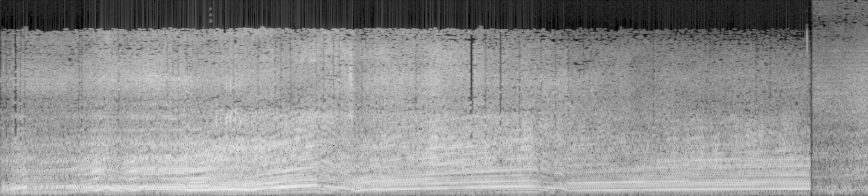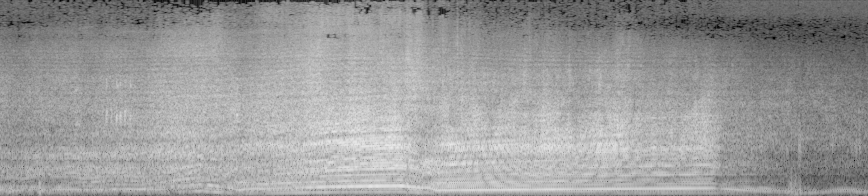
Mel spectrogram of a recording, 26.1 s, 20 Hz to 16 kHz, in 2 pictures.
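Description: Turbocharged 1953 Volkswagen split-window bus accelerating hard from a drag-strip launch at full throttle. The engine note climbs in pitch and drops back at each gear change, then holds. The sound breaks off abruptly about halfway through and a second launch follows with the same rising-and-dropping pattern, fading near the end as the bus pulls away down the strip.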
